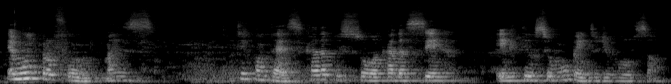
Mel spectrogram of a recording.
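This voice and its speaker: A woman's voice: lowish voice, moderate pace, darkish tone, slight background noise. A Brazilian woman speaking as an interviewed guest, explaining things conversationally and repeating phrases for emphasis. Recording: roomy echo, distant microphone.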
